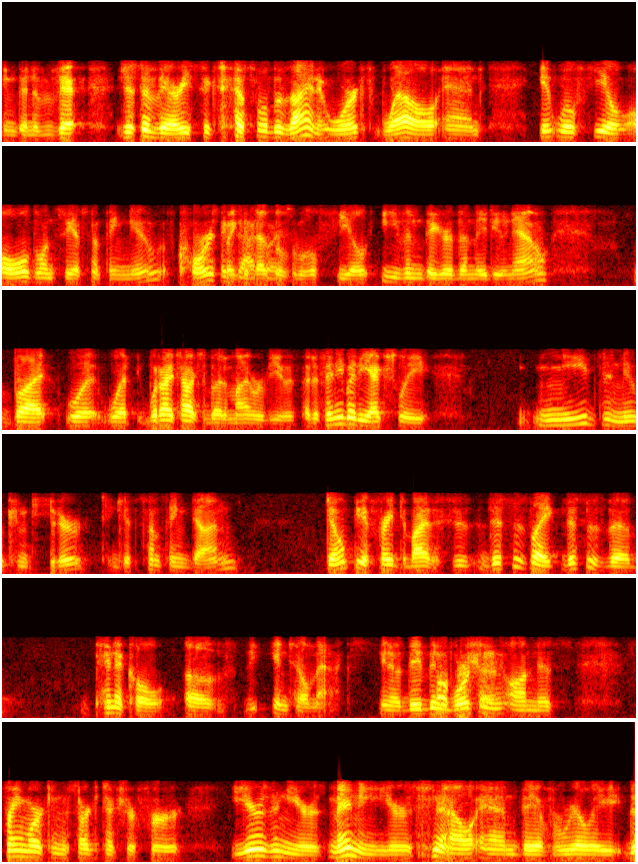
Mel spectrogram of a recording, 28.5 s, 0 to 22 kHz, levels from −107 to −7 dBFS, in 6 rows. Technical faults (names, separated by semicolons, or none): GSM full-rate codec; lost GSM frames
